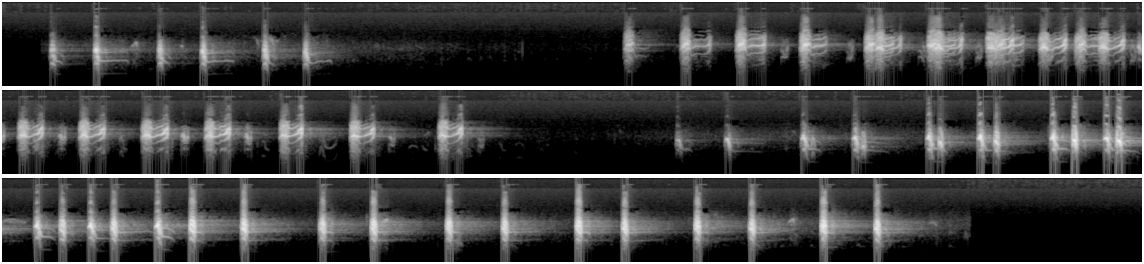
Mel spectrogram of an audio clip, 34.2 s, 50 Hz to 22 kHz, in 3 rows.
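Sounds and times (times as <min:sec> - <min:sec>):
quail calling: 0:00.5 - 0:03.4, 0:06.2 - 0:16.3, 0:18.2 - 0:32.0.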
